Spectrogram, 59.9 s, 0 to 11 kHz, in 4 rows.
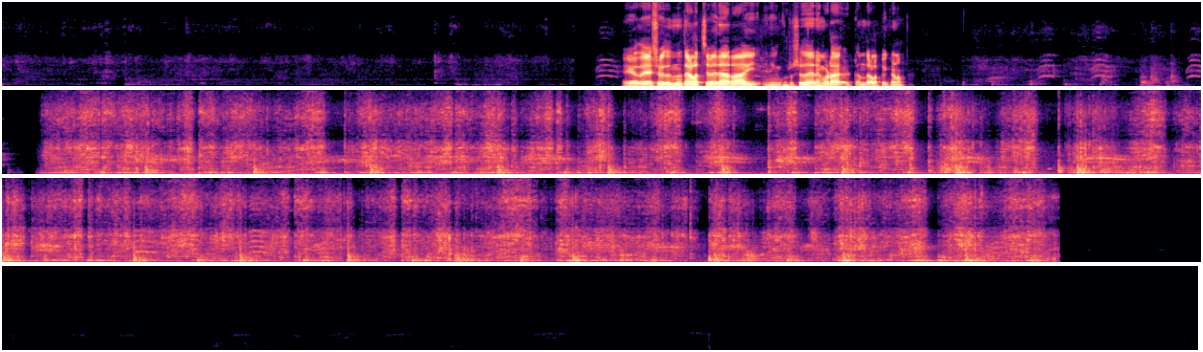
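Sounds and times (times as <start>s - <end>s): metal spoon scraping metal pot: 0.0s - 7.1s, 7.9s - 14.8s, 15.4s - 43.2s
syrup bubbling and hissing: 15.4s - 43.2s.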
